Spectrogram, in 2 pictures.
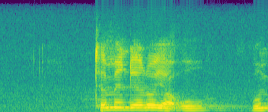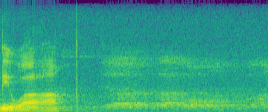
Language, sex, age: Venda, male, 24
